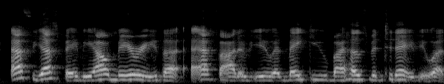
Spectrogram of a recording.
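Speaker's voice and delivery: normal talking voice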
